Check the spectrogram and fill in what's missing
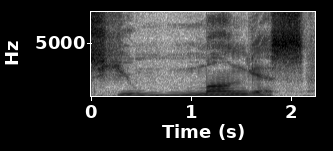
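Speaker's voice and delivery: HUMONGOUS drawn out, stress on the middle syllable; emphatic humongous. Real, not acted. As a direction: stretch "humongous" slowly to make it huge. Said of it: "I am emphasizing humongous".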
